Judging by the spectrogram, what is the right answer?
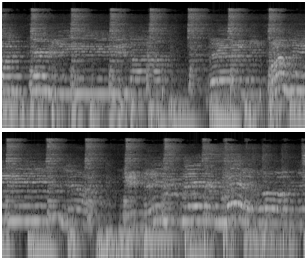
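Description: Live Latin keyboard-band music: electronic keyboards over a steady drum beat and heavy bass, with a lead melody of held notes that slide up into pitch.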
